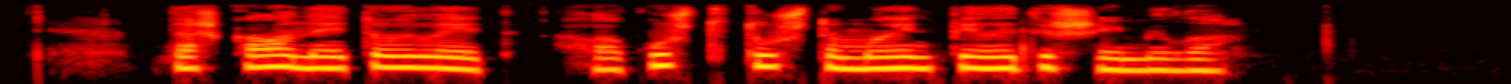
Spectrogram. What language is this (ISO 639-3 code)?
chm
